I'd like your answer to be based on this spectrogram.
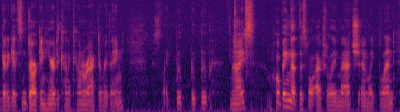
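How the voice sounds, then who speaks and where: A man's voice: lowish voice, a little fast, a little hiss or hum. Chatty man doing a home makeup tutorial. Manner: chatty and self-deprecating, rambling with fillers. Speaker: makeup vlogger. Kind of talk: casual makeup tutorial chat. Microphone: action camera.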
